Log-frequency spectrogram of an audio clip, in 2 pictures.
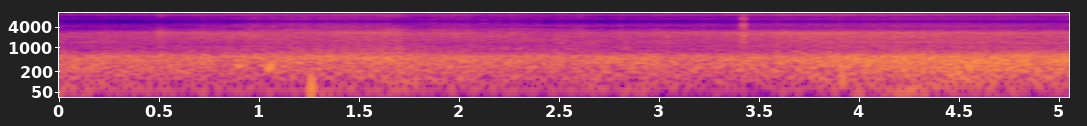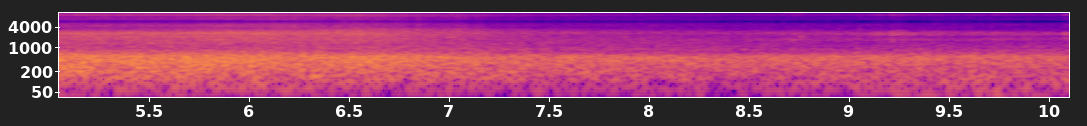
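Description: Ocean surf washing in over the shallows: a steady rushing of breaking waves that swells as a wave surges in about four seconds in and eases off after about seven seconds.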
